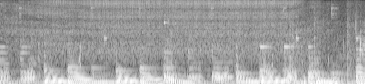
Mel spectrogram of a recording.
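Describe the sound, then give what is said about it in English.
A steady hiss from a radiator running in a bedroom in winter runs throughout, layered over a rhythmic series of low, humming tones that pulse in short, even bursts at a moderate level. “just talking to myself in the bedroom with the cats sleeping on a chair next to me, and the sound of the cicadas has been replaced by the sound of the radiator.”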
